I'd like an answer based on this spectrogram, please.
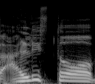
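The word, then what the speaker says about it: Alister: 네, 책 그 알리스터 맥그라스 아니면 앨리스터 맥그라스라고 읽는 제가 따로 설명 안 해도 아시겠죠?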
